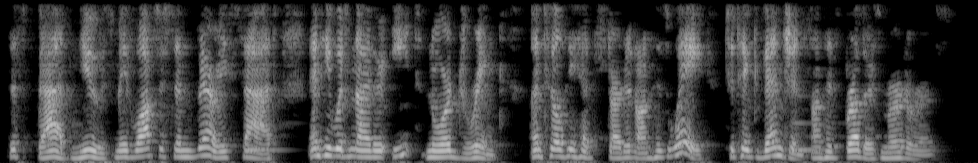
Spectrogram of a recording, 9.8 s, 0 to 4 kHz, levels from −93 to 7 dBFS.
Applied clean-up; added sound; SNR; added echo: classical method WPE with log-MMSE.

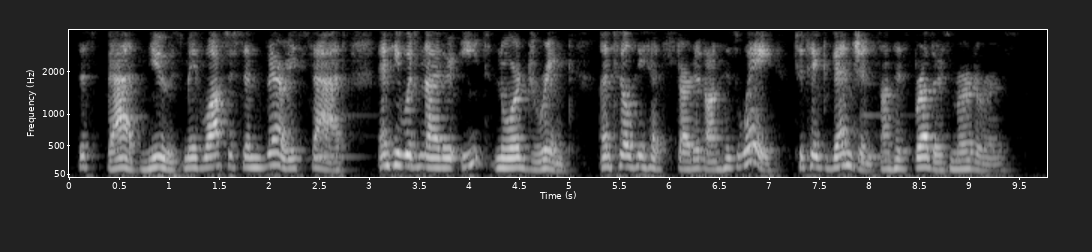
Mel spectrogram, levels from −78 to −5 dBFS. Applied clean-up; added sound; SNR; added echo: none; Plucked string instrument; 18 dB; reverberation time 0.2 s.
